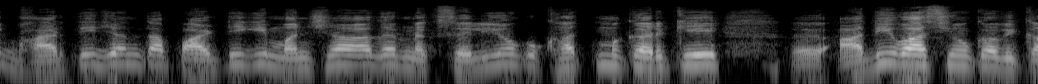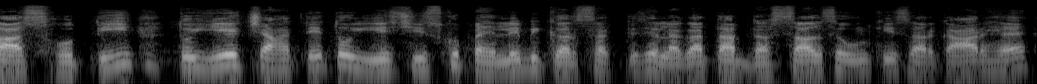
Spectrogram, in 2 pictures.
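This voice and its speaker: Insistent high-voiced man debating. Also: no room sound. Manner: insistent, listing demands, repeated "dekhiye". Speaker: debate panelist, opposition side. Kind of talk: TV news debate argument.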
